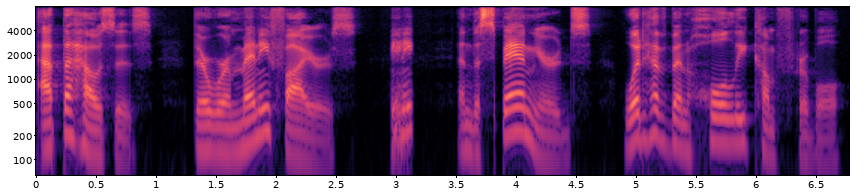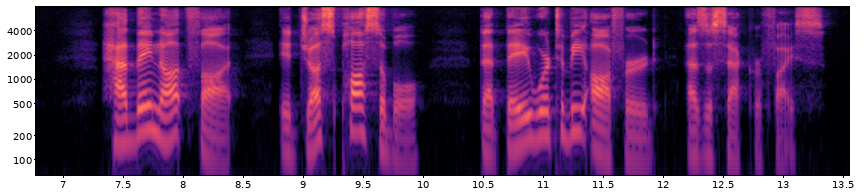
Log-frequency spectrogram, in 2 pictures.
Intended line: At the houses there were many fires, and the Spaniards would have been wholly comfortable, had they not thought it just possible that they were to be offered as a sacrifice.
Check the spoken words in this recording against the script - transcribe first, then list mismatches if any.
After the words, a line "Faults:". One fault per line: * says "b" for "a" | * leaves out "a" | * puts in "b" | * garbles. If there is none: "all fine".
At the houses there were many fires, and the Spaniards would have been wholly comfortable, had they not thought it just possible that they were to be offered as a sacrifice.
Faults:
all fine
